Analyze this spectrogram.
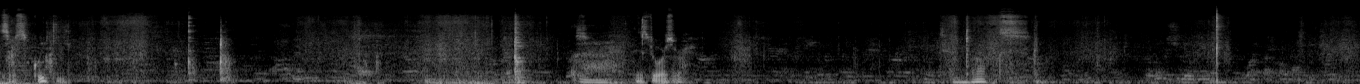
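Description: Metal hardware clinks and rattles as it is handled.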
